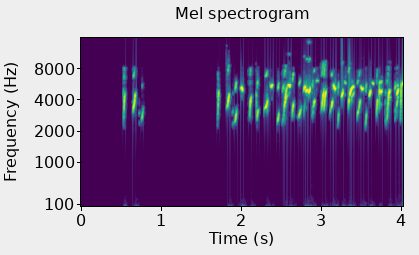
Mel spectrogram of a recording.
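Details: A European goldfinch gives two short high chirps, pauses briefly, then launches into fast, tinkling twittered song of jumbled high notes and quick trills that runs to the end.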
